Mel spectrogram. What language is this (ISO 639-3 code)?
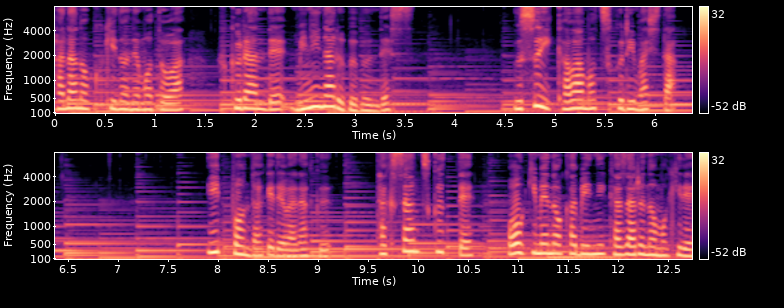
jpn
